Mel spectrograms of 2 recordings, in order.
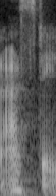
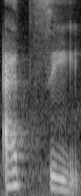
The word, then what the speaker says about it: Etsy: to be starting an estee shop so stay tuned for that as an sd i always say it wrong etsy shop sorry guys and i'm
